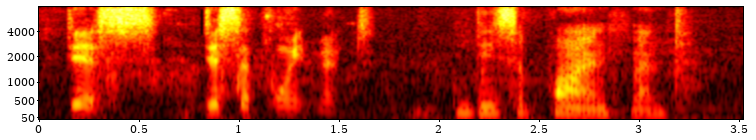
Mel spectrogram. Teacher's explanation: that S will not be pronounced like a Z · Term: S sound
